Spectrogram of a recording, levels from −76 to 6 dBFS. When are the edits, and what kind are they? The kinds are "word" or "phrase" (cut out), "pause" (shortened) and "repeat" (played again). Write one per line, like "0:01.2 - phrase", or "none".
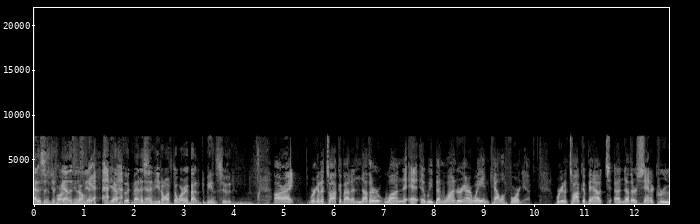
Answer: none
